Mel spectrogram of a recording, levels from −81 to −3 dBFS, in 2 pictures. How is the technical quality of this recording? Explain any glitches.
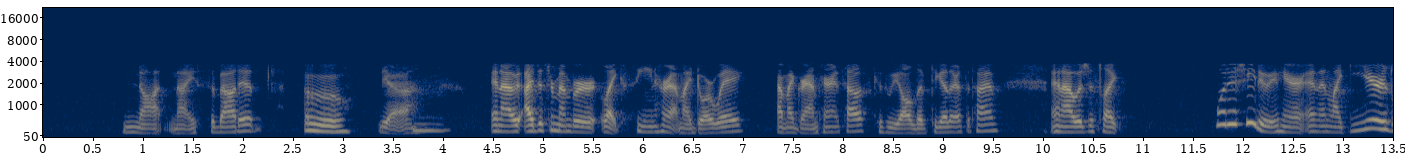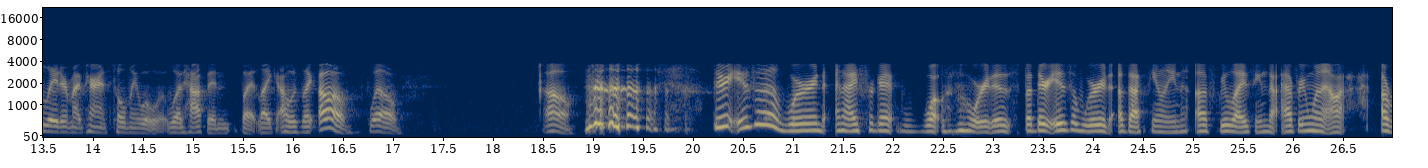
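No glitches are audible in the speech, with only room noise in the background, about 50 dB below the voice.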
